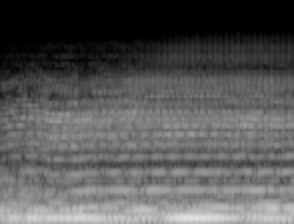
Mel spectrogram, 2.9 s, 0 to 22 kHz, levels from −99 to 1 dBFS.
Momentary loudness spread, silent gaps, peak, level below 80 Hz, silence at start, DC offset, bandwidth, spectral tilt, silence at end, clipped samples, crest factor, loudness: 8 LU; none; -8 dBFS; -36 dBFS; 0 s; under 0.1%; 5.4 kHz; -9.5 dB/octave; 0 s; under 0.1%; 12 dB; -20 LUFS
